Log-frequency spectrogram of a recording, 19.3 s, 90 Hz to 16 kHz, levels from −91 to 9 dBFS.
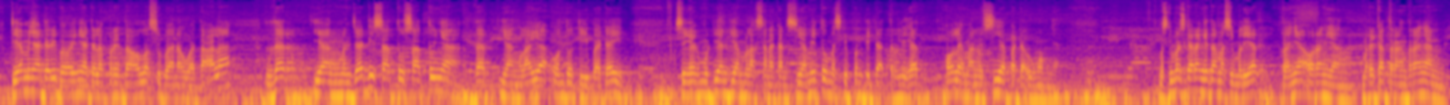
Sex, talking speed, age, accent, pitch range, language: male, 130 wpm, 30-49, native, 125-150 Hz, Indonesian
